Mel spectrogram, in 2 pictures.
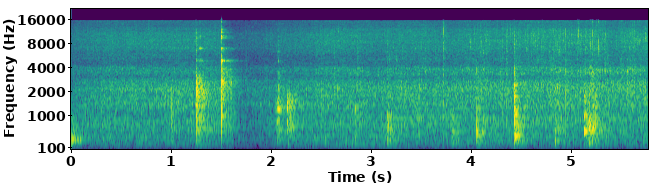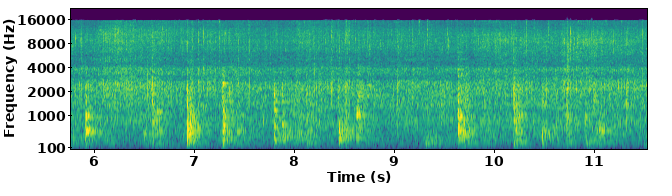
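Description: Chopped tomato, onion and green chillies sizzling in hot oil in a nonstick kadhai, stirred with a wooden spatula that scrapes and taps against the pan in quick, irregular strokes.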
